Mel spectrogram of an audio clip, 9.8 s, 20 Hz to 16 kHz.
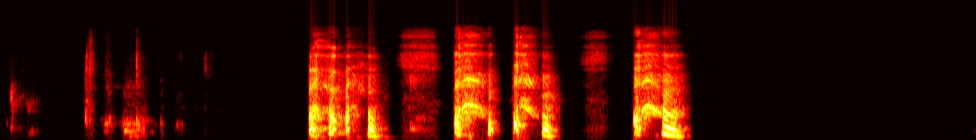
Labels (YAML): expert_labels:
- quality: good
  cough_type: dry
  dyspnea: false
  wheezing: false
  stridor: false
  choking: false
  congestion: true
  nothing: false
  diagnosis: upper respiratory tract infection
  severity: mild
age: 34
gender: male
respiratory_condition: false
fever_muscle_pain: false
status: healthy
